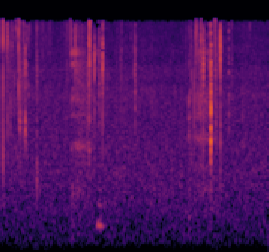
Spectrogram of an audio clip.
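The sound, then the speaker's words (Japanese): Soft, wet foam being worked by hand, with faint crackling bubbles and a few small squishy pops scattered across a quiet stretch with no voices. “しっかりと泡を絡めて、まずそこからゆっくりと、”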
